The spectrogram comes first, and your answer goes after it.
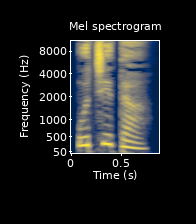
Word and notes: ಉಚಿತ: Kannada

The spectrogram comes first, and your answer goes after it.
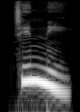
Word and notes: ಚಿನ್ನಿ: cinni

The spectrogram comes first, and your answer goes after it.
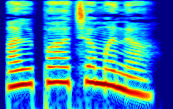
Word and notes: ಅಲ್ಪಾಚಮನ: alpācamana

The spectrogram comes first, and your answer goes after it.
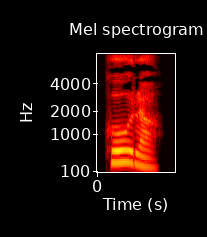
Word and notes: ಘೊರ: kannada

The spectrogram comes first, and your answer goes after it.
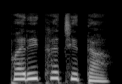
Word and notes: ಪರಿಖಚಿತ: Kannada

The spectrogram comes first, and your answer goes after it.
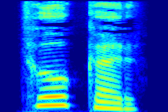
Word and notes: ಠೋಕರ: ṭhōkara

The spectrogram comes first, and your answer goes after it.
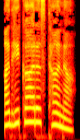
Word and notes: ಅಧಿಕಾರಸ್ಥಾನ: adhikārasthāna

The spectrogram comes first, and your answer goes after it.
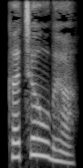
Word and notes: ಕಚೌಘ: kacauga

